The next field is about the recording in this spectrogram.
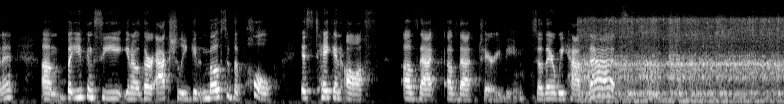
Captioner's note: grinding noise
